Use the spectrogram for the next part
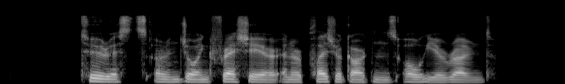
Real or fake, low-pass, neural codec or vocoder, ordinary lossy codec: real; 9.9 kHz; none; none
